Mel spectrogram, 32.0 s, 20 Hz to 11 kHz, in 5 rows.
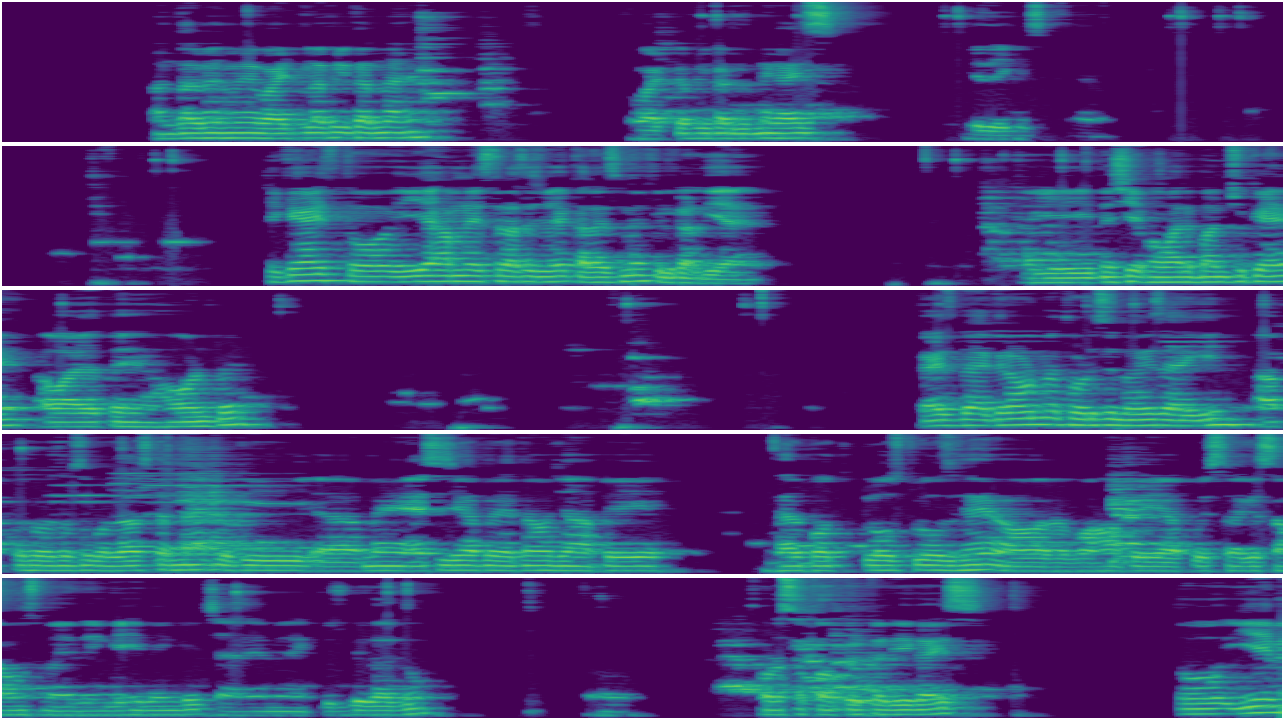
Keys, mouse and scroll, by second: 3.5 click, 3.9 click, 4.7 click, 5.8 click, 6.0 click, 6.8 v, 7.1 click, 10.4 alt+middle click, 10.4-10.9 alt+scroll up 1, 11.0 space, 11.1 click, 13.1-14.2 drag, 15.1-15.6 alt+scroll up 1, 15.8 space, 15.9 click, 17.4 click, 18.3 space, 18.4 click, 19.3 click, 26.6 space, 26.7 click.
